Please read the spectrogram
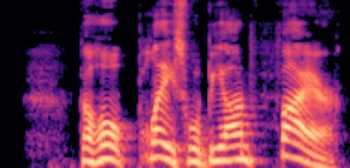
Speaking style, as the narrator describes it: cried Eustace

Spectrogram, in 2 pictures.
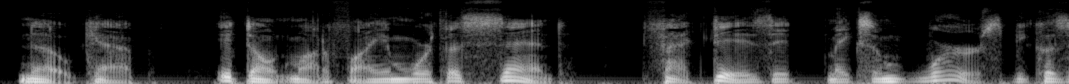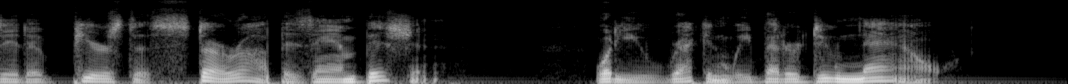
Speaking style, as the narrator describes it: Thompson said with a sigh

